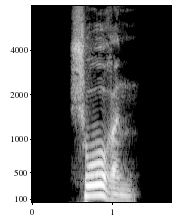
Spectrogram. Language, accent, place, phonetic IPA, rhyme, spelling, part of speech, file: German, Germany, Berlin, [ˈʃoːʁən], -oːʁən, schoren, verb, De-schoren.ogg
- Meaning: first/third-person plural preterite of scheren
